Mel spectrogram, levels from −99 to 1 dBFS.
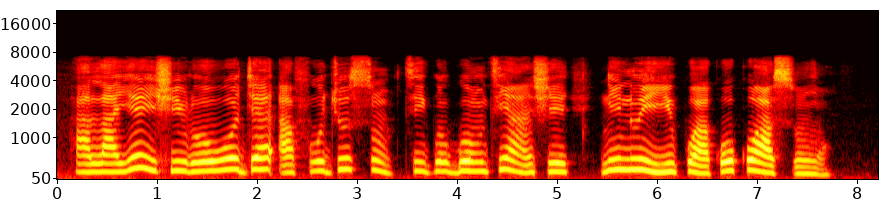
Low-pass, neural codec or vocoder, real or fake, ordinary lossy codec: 7.2 kHz; codec, 44.1 kHz, 7.8 kbps, Pupu-Codec; fake; none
